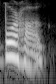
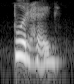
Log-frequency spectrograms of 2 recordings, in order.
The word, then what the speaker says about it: Borhaug: My husband is Norwegian, and when I married him, I took his last name, Borhaug, which is the English pronunciation. It is actually pronounced Borhaug, which we quickly changed to Borhaug.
